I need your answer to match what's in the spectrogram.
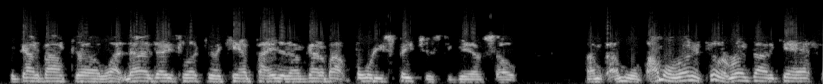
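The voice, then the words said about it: Hoarse, strained, fading voice. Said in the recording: “I'm losing my voice, so if I sound a little peculiar”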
